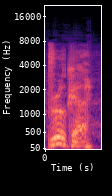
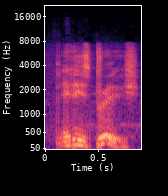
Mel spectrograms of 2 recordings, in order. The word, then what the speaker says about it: Brugge: I said to him, went through all the various pronunciations, and at the end he said to me, and of course it's Club Brugge. To which I said, well, in the anglicised form, it is Bruges.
